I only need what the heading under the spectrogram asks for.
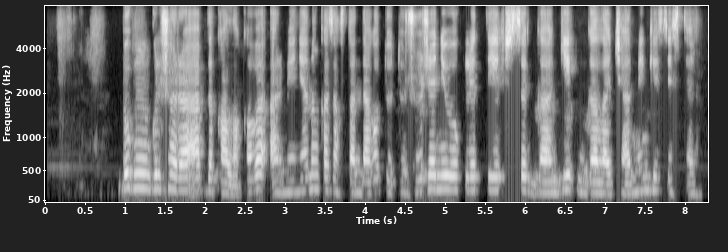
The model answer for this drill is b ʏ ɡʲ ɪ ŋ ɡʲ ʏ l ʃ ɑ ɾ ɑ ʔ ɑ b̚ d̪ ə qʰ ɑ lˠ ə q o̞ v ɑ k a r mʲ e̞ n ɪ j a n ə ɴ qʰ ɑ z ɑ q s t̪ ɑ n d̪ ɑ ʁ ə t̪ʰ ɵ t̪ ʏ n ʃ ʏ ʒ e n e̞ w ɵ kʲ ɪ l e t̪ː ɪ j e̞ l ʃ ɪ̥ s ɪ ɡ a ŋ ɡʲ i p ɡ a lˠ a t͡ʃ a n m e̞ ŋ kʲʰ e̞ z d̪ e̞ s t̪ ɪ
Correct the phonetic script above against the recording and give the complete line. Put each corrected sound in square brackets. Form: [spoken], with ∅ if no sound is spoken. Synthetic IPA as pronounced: b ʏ ɡʲ ɪ ŋ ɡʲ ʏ l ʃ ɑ ɾ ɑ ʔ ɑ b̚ d̪ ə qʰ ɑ lˠ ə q o̞ v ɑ [ʔ] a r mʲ e̞ n [i] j a n ə ɴ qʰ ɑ z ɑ q s t̪ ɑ n d̪ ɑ ʁ ə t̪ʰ ɵ t̪ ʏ n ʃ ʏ ʒ [æ] n e̞ w ɵ kʲ ɪ l e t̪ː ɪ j e̞ l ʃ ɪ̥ s ɪ ɡ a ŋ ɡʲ i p ɡ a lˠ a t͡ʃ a n m e̞ ŋ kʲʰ e̞ z d̪ e̞ s t̪ ɪ

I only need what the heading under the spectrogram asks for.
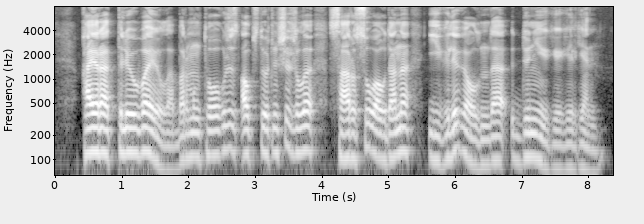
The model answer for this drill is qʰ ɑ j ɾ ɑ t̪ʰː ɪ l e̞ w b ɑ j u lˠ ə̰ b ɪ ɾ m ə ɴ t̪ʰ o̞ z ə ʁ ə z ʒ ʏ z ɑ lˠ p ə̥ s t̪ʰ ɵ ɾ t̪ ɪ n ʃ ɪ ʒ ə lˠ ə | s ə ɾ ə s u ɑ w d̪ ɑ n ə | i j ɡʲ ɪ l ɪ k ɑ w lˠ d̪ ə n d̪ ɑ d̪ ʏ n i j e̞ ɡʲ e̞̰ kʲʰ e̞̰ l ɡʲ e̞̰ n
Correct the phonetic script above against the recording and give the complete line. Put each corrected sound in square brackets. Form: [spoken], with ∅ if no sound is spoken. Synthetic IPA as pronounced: qʰ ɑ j ɾ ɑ t̪ʰː ɪ l e̞ w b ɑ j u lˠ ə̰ b ɪ ɾ m ə ɴ t̪ʰ o̞ [ʁ] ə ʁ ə z ʒ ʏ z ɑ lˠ p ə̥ s t̪ʰ ɵ ɾ t̪ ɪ n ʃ ɪ ʒ ə lˠ ə | s [ɑ] ɾ ə s u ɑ w d̪ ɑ n ə | i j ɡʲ ɪ l ɪ k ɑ w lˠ d̪ ə n d̪ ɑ d̪ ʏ n i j e̞ ɡʲ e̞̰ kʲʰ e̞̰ l ɡʲ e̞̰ n

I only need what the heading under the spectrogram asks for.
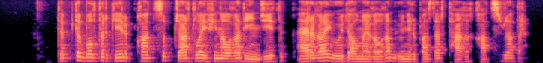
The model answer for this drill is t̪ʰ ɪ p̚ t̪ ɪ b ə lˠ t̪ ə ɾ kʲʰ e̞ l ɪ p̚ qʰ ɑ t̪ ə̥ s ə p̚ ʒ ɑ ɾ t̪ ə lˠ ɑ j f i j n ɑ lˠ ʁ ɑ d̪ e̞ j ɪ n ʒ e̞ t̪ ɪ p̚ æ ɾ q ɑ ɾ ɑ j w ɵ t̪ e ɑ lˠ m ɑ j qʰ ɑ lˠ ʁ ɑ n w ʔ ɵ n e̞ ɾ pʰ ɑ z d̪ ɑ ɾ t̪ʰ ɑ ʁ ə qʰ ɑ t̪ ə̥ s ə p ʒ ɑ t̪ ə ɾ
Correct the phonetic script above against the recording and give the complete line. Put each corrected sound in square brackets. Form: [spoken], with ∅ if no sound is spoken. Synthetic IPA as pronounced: t̪ʰ ɪ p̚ t̪ ɪ b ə lˠ t̪ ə ɾ kʲʰ e̞ l ɪ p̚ qʰ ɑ t̪ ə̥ s ə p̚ ʒ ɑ ɾ t̪ ə lˠ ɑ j f i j n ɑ lˠ ʁ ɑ d̪ e̞ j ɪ n ʒ e̞ t̪ ɪ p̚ æ ɾ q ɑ ɾ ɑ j w ɵ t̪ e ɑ lˠ m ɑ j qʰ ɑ lˠ ʁ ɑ n w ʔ ɵ n e̞ ɾ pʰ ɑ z d̪ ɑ ɾ t̪ʰ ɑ ʁ ə qʰ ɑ t̪ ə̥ s ə p ʒ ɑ t̪ ə ɾ

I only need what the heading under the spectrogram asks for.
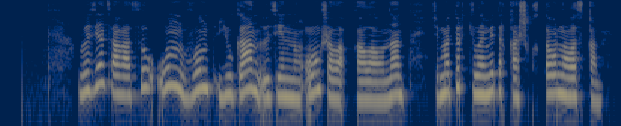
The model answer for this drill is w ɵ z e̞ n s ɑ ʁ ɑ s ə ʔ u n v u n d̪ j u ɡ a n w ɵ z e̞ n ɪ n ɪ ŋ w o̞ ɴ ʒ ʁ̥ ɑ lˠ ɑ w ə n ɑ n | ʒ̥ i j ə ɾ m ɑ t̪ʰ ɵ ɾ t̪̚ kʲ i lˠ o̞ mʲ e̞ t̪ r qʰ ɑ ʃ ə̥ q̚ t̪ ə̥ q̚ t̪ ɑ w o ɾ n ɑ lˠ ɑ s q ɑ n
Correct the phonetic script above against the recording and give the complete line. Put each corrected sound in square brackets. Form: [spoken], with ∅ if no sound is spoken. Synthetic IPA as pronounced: w ɵ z e̞ n s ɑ ʁ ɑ s ə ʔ u n v u n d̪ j u ɡ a n w ɵ z e̞ n ɪ n ɪ ŋ w o̞ ɴ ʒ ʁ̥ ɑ lˠ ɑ w ə n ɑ n | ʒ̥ i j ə ɾ m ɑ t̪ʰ ɵ ɾ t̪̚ kʲ i lˠ o̞ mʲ e̞ t̪ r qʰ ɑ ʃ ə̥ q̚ t̪ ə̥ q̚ t̪ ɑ w o ɾ n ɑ lˠ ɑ s q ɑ n

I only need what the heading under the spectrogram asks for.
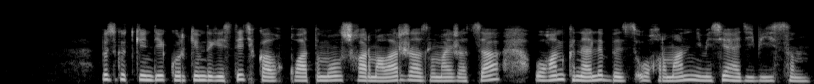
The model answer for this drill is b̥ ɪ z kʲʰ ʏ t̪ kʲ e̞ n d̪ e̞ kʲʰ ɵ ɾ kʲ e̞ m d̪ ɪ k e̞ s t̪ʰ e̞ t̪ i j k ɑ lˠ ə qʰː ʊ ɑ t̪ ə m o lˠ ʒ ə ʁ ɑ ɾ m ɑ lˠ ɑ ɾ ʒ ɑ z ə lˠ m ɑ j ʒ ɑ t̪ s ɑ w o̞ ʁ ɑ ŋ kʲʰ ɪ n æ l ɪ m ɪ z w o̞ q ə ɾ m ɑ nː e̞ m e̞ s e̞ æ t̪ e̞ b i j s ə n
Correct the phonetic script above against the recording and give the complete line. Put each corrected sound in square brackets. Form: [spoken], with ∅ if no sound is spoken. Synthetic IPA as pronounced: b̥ ɪ z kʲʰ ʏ t̪ kʲ e̞ n d̪ e̞ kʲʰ ɵ ɾ kʲ e̞ m d̪ ɪ k e̞ s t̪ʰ e̞ t̪ i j k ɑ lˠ ə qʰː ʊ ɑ t̪ ə m o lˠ [ʃ] ə ʁ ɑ ɾ m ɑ lˠ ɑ ɾ ʒ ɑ z ə lˠ m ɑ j ʒ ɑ t̪ s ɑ w o̞ ʁ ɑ ŋ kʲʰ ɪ n æ l ɪ [b] ɪ z w o̞ q ə ɾ m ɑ nː e̞ m e̞ s e̞ æ [d̪] e̞ b i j s ə n

